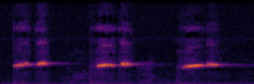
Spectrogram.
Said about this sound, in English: One cricket.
